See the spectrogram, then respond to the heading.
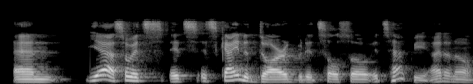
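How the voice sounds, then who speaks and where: With a Flemish accent, a man at medium pitch talks at a moderate pace with lively intonation and hardly any pauses. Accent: Flemish Belgian English. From Belgium, Antwerp area (Flemish). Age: 40s. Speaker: metal band musician. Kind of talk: casual interview chat. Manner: halting, many fillers and repetitions.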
